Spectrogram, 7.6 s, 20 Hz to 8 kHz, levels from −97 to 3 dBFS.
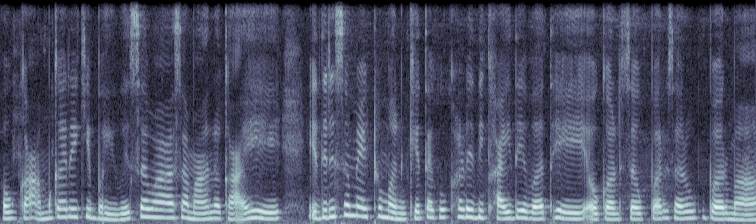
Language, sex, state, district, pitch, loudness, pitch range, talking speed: Chhattisgarhi, female, Chhattisgarh, Raigarh, 230 Hz, -15 LUFS, 215-270 Hz, 220 wpm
